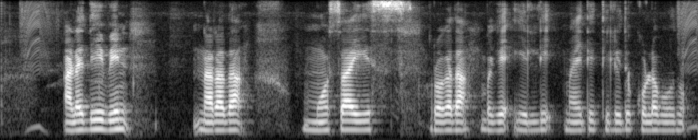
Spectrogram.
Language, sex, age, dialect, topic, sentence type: Kannada, male, 18-24, Mysore Kannada, agriculture, question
